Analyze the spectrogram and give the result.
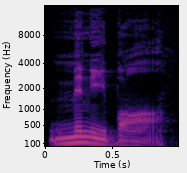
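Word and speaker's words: Minié ball: The bullet was named after him, but the pronunciation was changed in English, and Americans referred to it as the mini ball.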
